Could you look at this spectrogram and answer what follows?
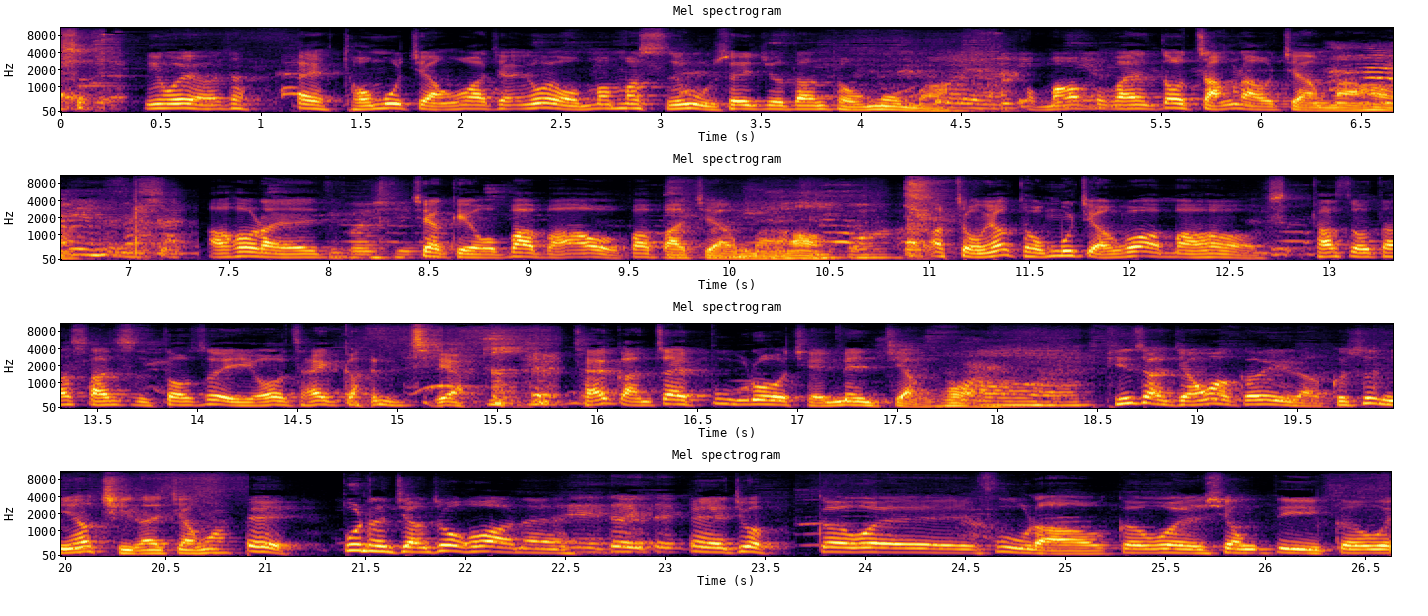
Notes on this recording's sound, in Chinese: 錄音當天環境比較吵雜，請大家多包涵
